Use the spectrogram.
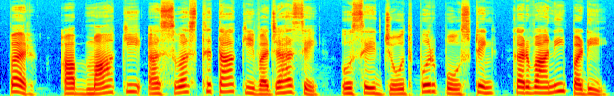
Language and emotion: Hindi, neutral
